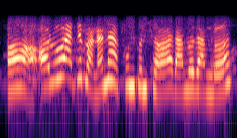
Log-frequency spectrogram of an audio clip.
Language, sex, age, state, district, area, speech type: Nepali, female, 18-30, West Bengal, Alipurduar, urban, conversation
